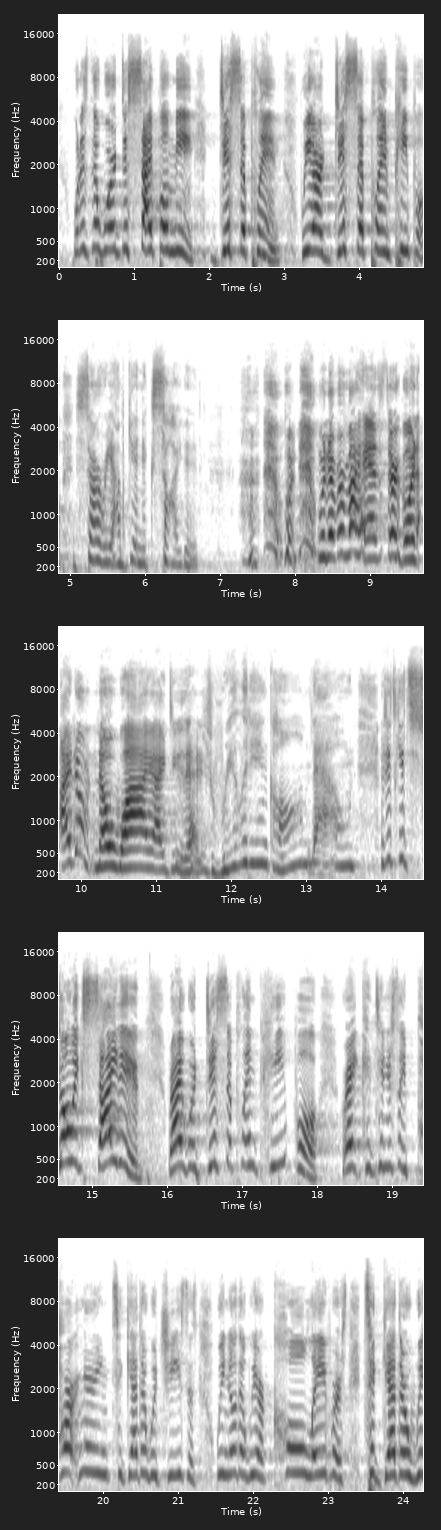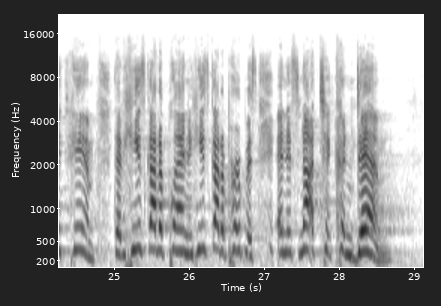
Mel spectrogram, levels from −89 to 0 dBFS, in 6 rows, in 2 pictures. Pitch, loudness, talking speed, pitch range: 345 Hz, -26 LUFS, 150 wpm, 300-370 Hz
